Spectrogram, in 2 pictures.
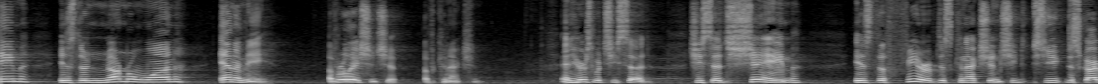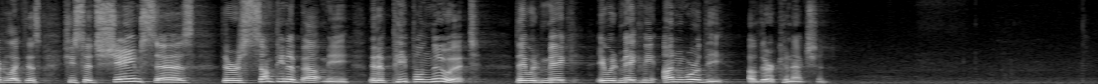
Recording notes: Message from November 25th, 2018 at Bethel Church in Redding CA.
